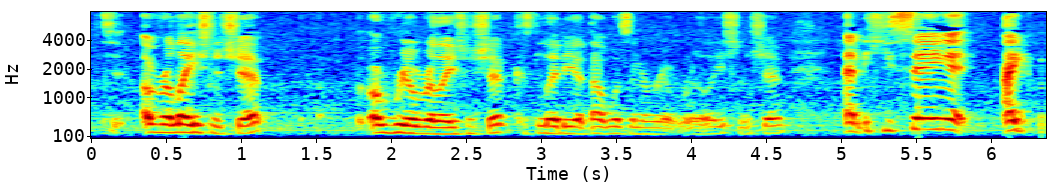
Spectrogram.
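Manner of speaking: usual speaking voice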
